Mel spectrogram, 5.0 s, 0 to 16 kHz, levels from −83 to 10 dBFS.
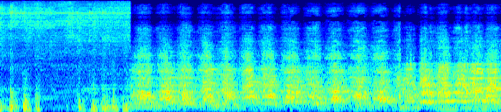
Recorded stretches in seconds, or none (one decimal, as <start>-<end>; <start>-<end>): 2.9-4.2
